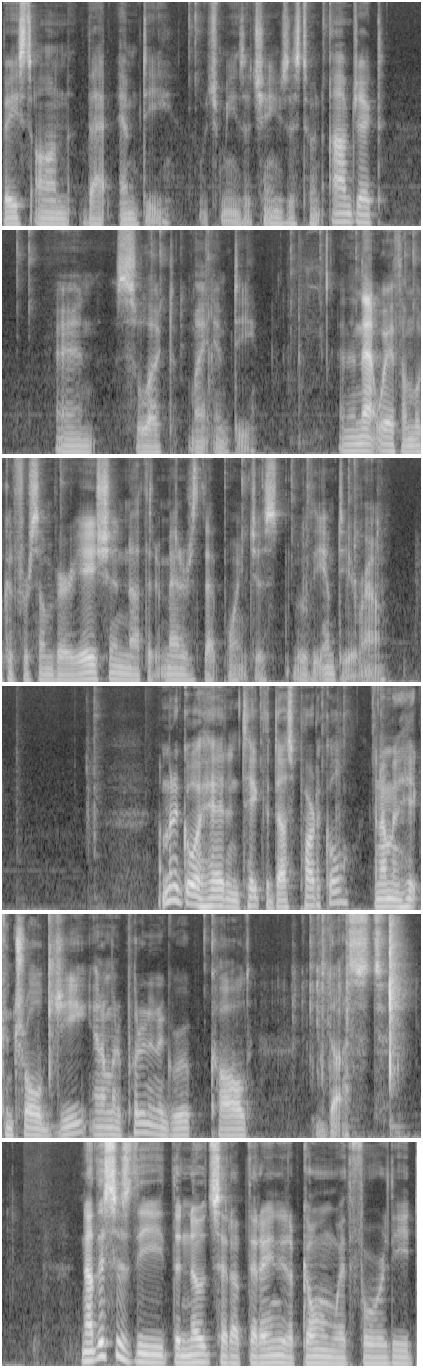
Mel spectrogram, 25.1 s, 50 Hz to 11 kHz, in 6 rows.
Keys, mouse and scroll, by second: 1.3-3.2 drag, 3.8-5.9 drag, 5.7 right click, 7.7-10.1 drag, 10.1 right click, 14.3 right click, 14.7-16.3 drag, 16.5 ctrl+g, 18.1-20.0 drag.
